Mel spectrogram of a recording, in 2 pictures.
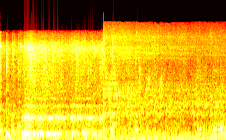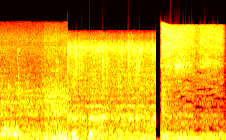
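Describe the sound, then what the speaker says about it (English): Toilet flushing loudly and close, a rushing surge of water that roars for several seconds and then settles into refilling sounds, with no talking over it. "Now flush."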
